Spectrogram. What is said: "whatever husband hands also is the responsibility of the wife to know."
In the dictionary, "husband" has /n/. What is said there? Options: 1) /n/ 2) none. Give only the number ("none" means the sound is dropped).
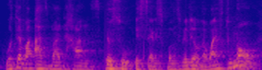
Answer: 2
